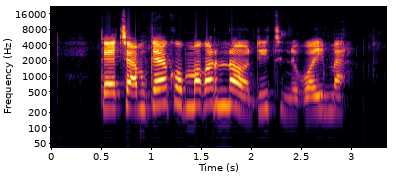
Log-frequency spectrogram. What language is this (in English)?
Kalenjin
